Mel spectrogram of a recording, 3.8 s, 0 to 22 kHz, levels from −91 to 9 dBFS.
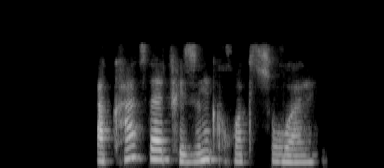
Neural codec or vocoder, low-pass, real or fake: codec, 24 kHz, 0.9 kbps, WavTokenizer, medium speech release version 2; 7.2 kHz; fake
